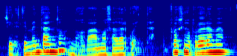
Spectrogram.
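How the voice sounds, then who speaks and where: A man's voice: on the high side, lively intonation, fairly quick, warm tone. A man with a Peruvian Spanish accent hosting a language segment and explaining words in a playful way. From Peru. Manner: playful, acts out everyday quotes. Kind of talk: explanatory talk.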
